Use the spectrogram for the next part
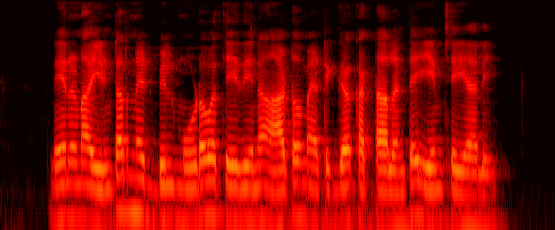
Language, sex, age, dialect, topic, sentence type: Telugu, male, 18-24, Utterandhra, banking, question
